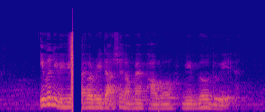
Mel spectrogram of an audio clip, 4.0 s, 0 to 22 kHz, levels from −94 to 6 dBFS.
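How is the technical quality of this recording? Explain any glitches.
Two faults affect the recording. A wireless microphone squelch dropout at 1.02 to 1.24 s brings a rise of hiss as the radio signal fades, then the receiver mutes for about 136 ms. The waveform shows a flat gap, and the spectrogram a blank column. A corrupt frame decoded at 2.36 to 2.41 s plays damaged data from a few frames as a faint glitch peaking around -35 dBFS, visible as a short smear of misplaced energy.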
